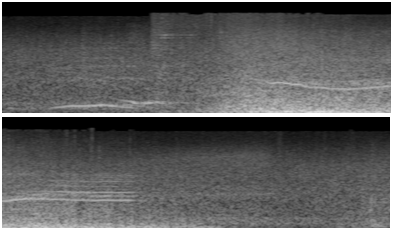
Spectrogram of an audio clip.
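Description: A burst of fire roars loudly.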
